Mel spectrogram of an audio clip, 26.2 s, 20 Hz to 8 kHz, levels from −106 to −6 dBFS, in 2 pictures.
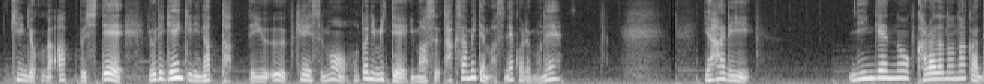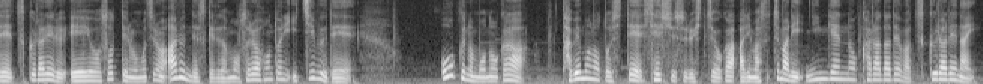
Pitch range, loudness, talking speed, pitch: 130-200 Hz, -22 LUFS, 290 characters per minute, 160 Hz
